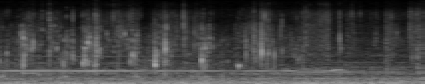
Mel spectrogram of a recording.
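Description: A soaked crumbly clay chunk being squeezed and broken by hand in a basin of water: many small irregular crackles and crunches with wet sloshing. A steady thin tone runs underneath and stops near the end.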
